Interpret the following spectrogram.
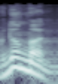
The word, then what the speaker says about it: gnomon: gnomon je l'entends le gnomon exactement Bernard bravo euh je crois qu'on prononce peut-être le N final gnomon mais enfin c'est ça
